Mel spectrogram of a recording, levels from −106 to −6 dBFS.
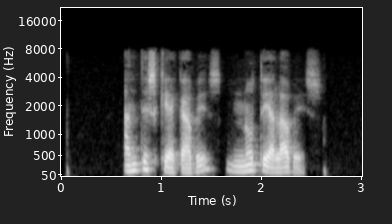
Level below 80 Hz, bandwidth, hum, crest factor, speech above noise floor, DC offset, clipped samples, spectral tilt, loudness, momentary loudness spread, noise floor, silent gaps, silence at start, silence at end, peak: -60 dBFS; 8 kHz; none; 18 dB; 66 dB; under 0.1%; under 0.1%; -6 dB/octave; -20 LUFS; 12 LU; -85 dBFS; none; 0.65 s; 0.45 s; -4 dBFS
